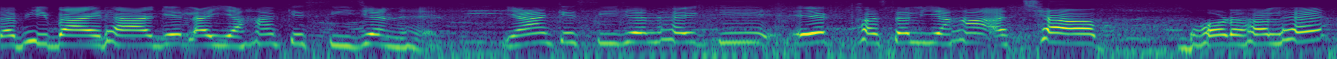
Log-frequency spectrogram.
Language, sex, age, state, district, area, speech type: Maithili, female, 30-45, Bihar, Muzaffarpur, rural, spontaneous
